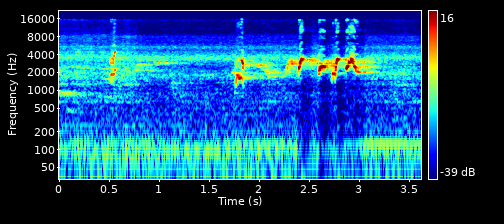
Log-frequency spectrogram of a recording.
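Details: Red-whiskered bulbul model song phrase used for teaching caged birds: brief notes, then a quick run of four or five bright, warbled whistles near the end.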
